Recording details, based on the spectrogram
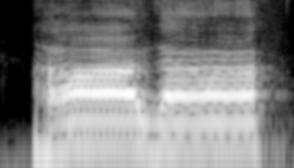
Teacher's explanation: you need to stretch khada zabar equal to 1 second, just like madda letters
